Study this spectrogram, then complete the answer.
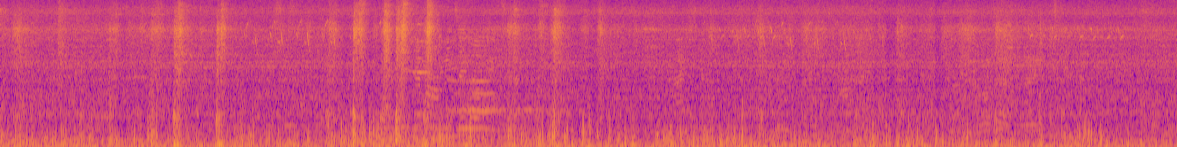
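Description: Train wheels clatter over rail joints.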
